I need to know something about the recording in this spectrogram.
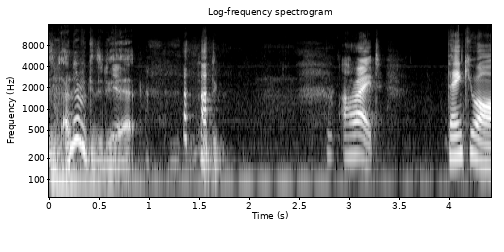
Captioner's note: laughs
